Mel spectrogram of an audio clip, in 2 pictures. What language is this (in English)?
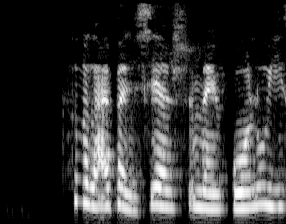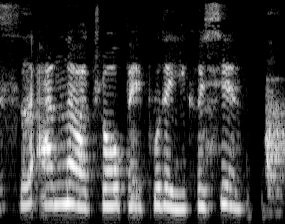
Chinese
